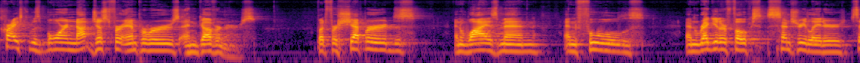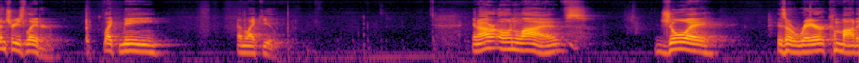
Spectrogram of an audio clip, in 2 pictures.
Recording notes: Charles Anglican Cathedral, Bremerton, WA.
